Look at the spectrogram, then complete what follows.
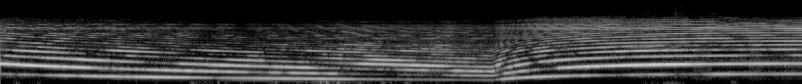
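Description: Darley Champion electromechanical siren sounding a steady tone, then winding down and dropping slowly in pitch for about five seconds before spinning back up in a quick rising sweep to full pitch, where it holds.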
